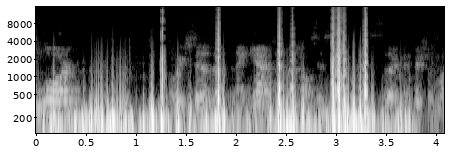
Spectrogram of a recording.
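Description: A man's voice overlaid by a rapid, irregular run of sharp knocks and clicks with low thumps, the loudest cluster about three seconds in.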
